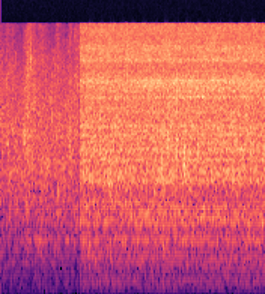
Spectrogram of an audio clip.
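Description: A plastic scoop scrapes through minced meat.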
